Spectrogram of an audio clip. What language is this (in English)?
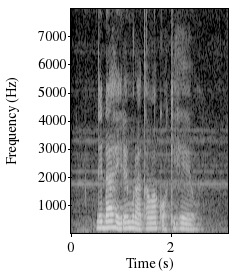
Kikuyu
